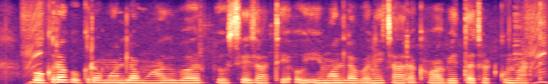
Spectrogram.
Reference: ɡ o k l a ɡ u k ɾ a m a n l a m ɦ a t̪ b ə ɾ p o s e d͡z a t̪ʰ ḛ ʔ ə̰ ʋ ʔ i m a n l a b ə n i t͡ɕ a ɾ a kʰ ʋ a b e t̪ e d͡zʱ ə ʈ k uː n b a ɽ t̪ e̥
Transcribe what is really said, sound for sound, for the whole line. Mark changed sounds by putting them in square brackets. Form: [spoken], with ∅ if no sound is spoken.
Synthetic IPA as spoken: ɡ o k [ɾ] a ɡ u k ɾ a m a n l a m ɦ a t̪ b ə ɾ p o s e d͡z a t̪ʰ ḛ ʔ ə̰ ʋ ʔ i m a n l a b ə n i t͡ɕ a ɾ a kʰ ʋ a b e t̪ [a] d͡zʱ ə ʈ k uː n b a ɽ t̪ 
